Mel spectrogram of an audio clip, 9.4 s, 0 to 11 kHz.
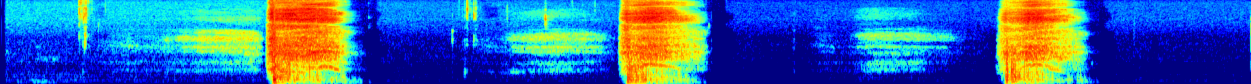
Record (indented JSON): {
  "exhalation_length": "9.4 s",
  "exhalation_amplitude": 32768,
  "exhalation_signal_mean_std_ratio": 0.27,
  "survey_phase": "beta (2021-08-13 to 2022-03-07)",
  "age": "18-44",
  "gender": "Male",
  "wearing_mask": "No",
  "symptom_cough_any": true,
  "symptom_abdominal_pain": true,
  "symptom_fatigue": true,
  "symptom_headache": true,
  "symptom_change_to_sense_of_smell_or_taste": true,
  "symptom_loss_of_taste": true,
  "smoker_status": "Never smoked",
  "respiratory_condition_asthma": false,
  "respiratory_condition_other": false,
  "recruitment_source": "Test and Trace",
  "submission_delay": "1 day",
  "covid_test_result": "Positive",
  "covid_test_method": "RT-qPCR",
  "covid_ct_value": 35.4,
  "covid_ct_gene": "ORF1ab gene"
}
